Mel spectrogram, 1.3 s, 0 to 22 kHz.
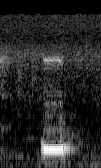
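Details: Technosat T 888 Plus Ultra decoder used as a satellite finder while aiming a dish at Intelsat 20. Single short, steady mid-pitched beep in a quiet room, the signal tone while tuning, no lock yet.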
